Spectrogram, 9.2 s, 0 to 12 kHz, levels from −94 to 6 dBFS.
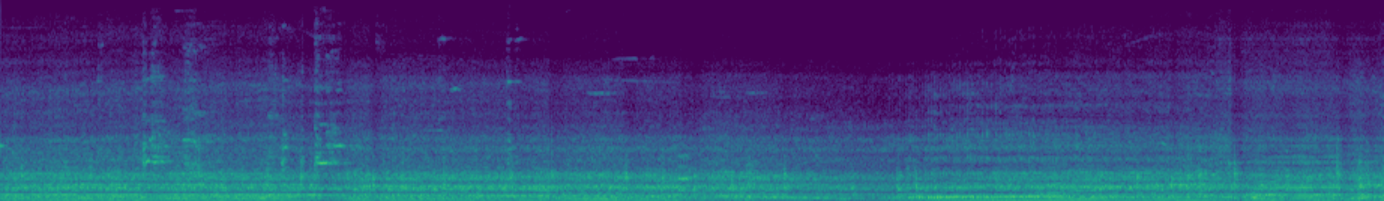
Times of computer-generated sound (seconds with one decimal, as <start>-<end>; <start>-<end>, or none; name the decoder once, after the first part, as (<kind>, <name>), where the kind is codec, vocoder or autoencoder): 8.1-9.2 (codec, SNAC)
